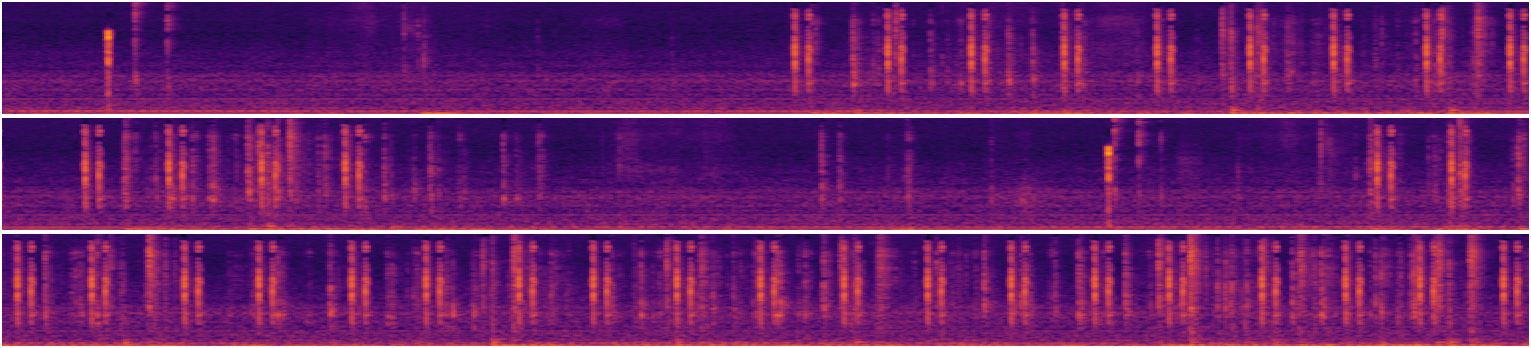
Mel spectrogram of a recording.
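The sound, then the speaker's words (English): Someone types a message on a computer keyboard over a low, steady hum. Sparse keystrokes give way to rapid, irregular bursts of clicking, with a brief pause midway before the typing picks up again. “Lastly, going down to the second section, which is Compose Message, give the message a subject and type your message in the body.”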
